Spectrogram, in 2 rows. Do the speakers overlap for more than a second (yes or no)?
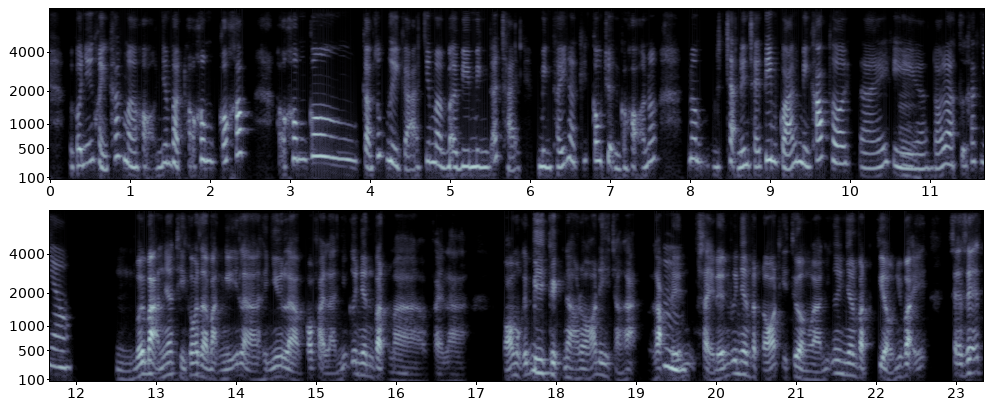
no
